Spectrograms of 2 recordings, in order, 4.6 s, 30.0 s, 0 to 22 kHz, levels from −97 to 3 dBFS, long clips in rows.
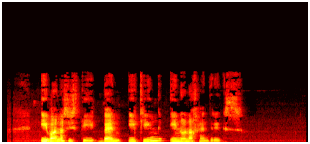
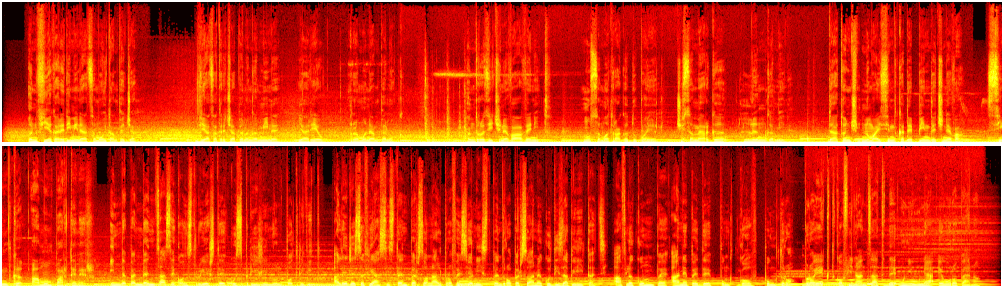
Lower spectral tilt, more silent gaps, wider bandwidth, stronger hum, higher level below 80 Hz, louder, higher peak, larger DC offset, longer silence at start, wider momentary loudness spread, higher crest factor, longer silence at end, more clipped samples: second, -5 dB/octave vs -6.5 dB/octave; neither; second, 11 kHz vs over 20 kHz; neither; second, -68 dBFS vs -20 dBFS; second, -21 LUFS vs -13 LUFS; about the same, -2 dBFS vs 0 dBFS; neither; first, 0.3 s vs 0.05 s; first, 18 LU vs 5 LU; first, 22 dB vs 12 dB; first, 1.05 s vs 0.2 s; neither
